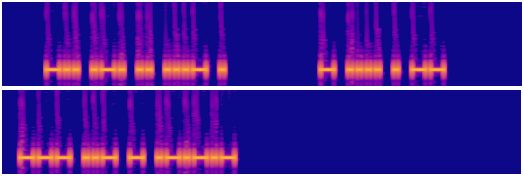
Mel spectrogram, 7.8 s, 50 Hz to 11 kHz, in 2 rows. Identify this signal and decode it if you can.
Morse code, heard as a keyed tone, about 34 wpm, 700 Hz. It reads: DRIVE THEM OUT.
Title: 3x Word-Spacing - Sentences from Top 500 Words - 35wpm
